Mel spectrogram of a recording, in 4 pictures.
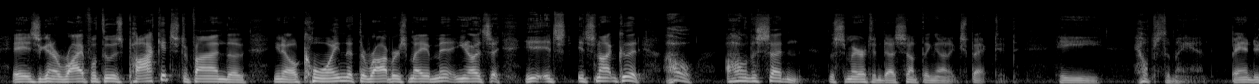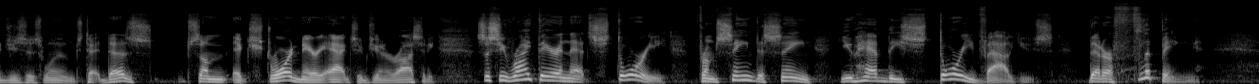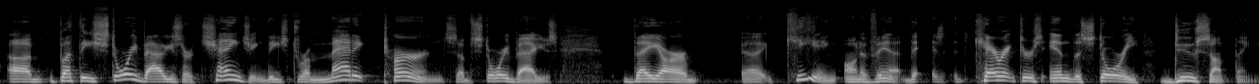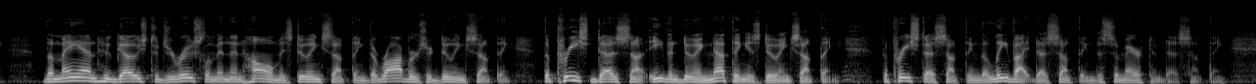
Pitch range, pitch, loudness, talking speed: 105-145 Hz, 125 Hz, -26 LUFS, 160 wpm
